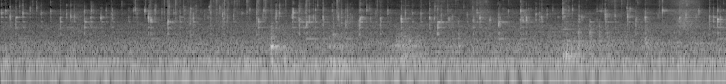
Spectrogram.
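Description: Oil and melted desi ghee heating in an aluminium pot, giving scattered faint crackles and sizzles over a steady low hum.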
